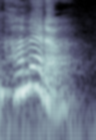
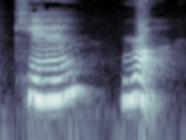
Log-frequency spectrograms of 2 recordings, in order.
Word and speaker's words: camera: 이 단어는 카메라 이렇게 발음하시면 안 되고 cam 하고 ra를 따로 발음하는 것처럼 camera.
